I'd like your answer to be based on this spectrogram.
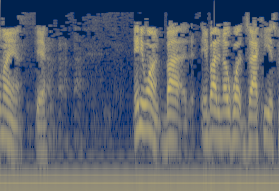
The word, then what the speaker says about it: Zacchaeus: I ain't heard it pronounced like that. I've always called it Zacchaeus. Is it Zacchaeus. – Zacchaeus. Yeah, in the Greek text, the accent is on the Epsilon.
